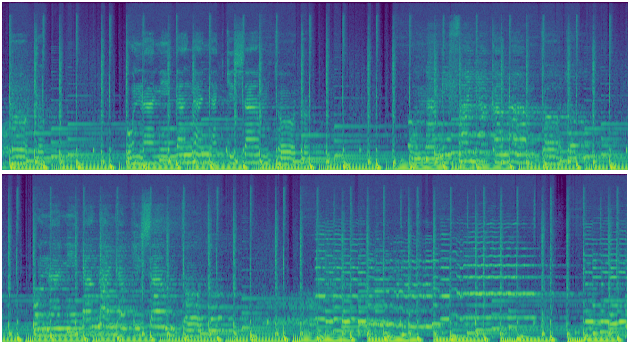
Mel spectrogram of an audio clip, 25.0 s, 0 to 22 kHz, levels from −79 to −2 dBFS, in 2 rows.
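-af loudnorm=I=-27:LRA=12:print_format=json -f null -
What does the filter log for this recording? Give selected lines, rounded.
"input_i" : "-17.6",
"input_tp" : "-5.7",
"input_lra" : "1.7",
"input_thresh" : "-27.6",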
